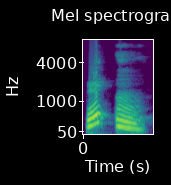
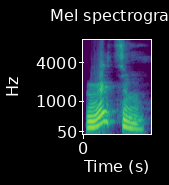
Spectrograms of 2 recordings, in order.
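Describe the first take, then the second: First: WRITTEN with a catch for the T, "wri'n"; swallowed T. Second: WRITTEN with the T released before N; T fully pronounced. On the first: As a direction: say "written" American style, swallowing the T. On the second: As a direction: say "written" with an audible T. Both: Shown as a demonstration. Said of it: "can be pronounced like".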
